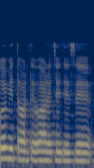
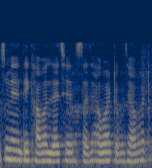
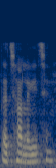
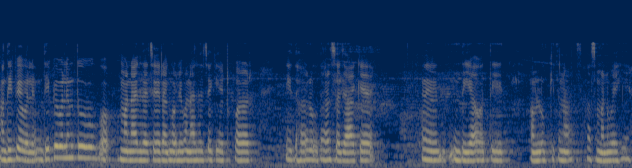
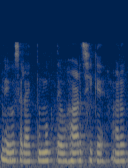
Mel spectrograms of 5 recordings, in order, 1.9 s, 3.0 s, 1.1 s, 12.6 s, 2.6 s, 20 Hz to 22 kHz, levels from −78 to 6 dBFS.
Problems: none marked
